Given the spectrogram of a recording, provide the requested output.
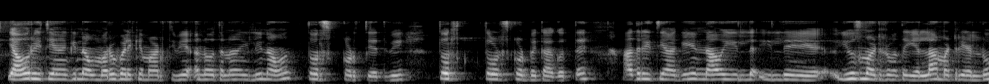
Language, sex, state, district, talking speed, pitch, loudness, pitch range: Kannada, female, Karnataka, Belgaum, 135 wpm, 230 Hz, -22 LUFS, 220-245 Hz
